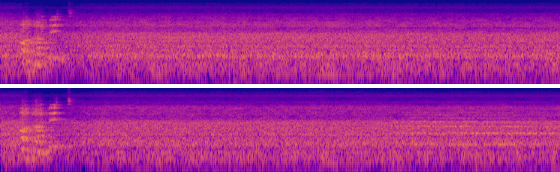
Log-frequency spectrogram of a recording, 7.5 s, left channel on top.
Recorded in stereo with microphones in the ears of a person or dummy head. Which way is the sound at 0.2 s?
50° right (ahead or behind).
